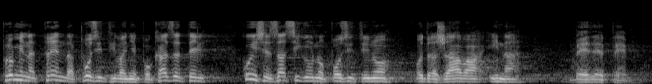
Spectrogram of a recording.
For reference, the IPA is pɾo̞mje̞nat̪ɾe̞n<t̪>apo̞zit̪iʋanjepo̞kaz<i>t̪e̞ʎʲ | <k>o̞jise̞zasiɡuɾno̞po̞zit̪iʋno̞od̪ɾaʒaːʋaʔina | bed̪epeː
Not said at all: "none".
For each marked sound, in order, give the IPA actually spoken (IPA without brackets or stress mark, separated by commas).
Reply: d̪, a, k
